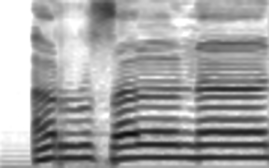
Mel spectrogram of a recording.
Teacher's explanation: na fathah diikuti alif dua harakat kita panjangkan mad thbi'i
